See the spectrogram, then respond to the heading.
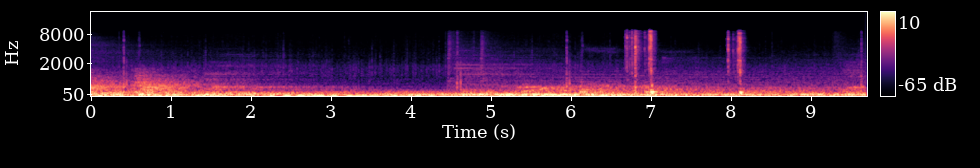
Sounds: inside a large room or hall, Music

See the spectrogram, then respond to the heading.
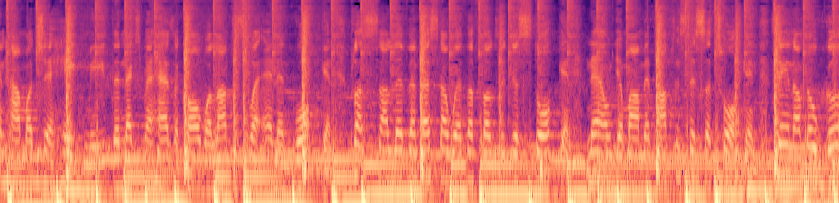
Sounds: Music

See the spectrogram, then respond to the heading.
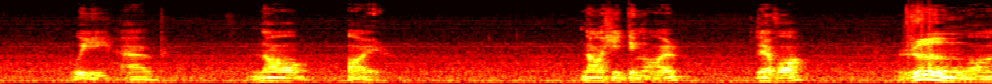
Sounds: Speech

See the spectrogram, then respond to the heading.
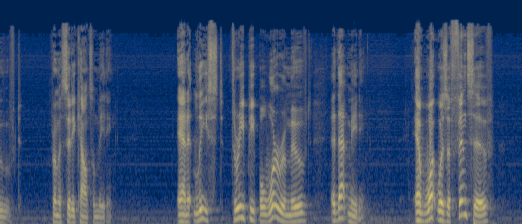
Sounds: Male speech, Speech, Narration

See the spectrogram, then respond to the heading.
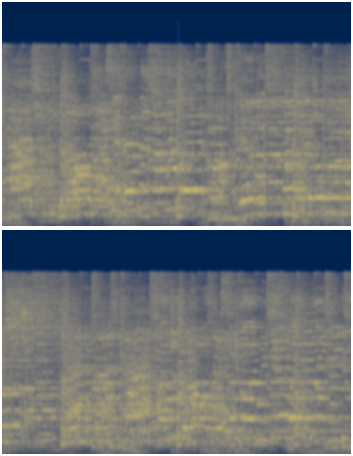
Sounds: Music

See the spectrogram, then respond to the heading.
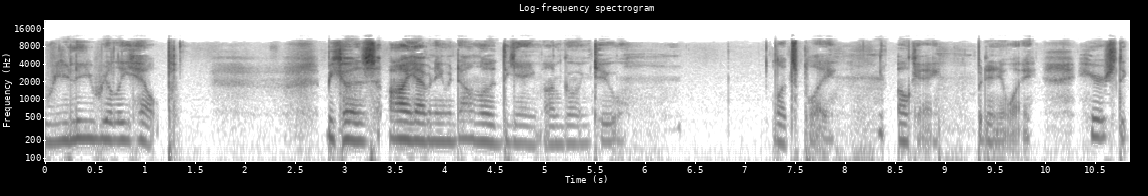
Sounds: Speech

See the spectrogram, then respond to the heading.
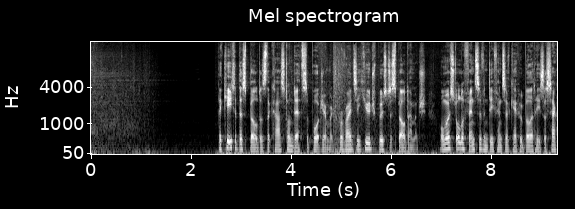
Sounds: Speech

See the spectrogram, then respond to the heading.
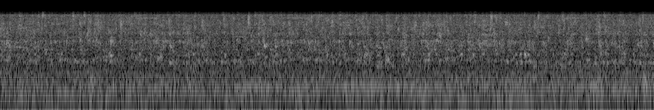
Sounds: Water

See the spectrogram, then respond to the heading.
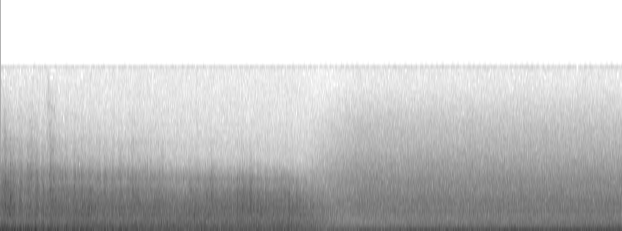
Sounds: Railroad car, Clickety-clack, Rail transport, Train

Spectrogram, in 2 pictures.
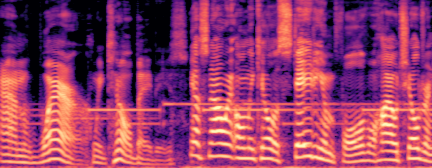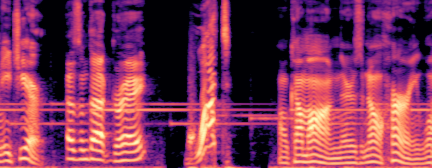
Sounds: Speech, Music

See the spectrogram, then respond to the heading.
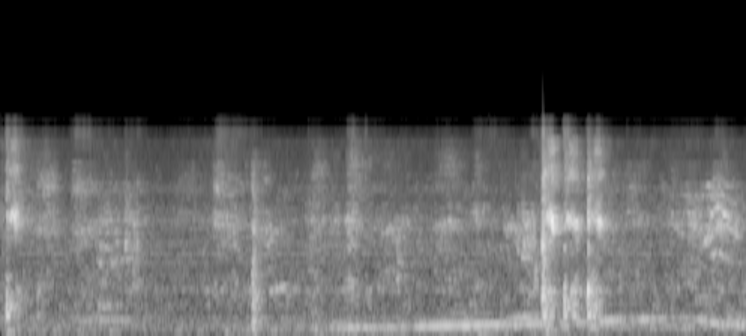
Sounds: Speech

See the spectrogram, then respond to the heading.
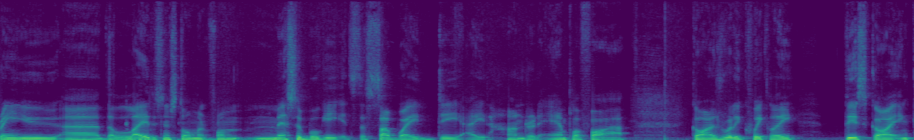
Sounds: Speech

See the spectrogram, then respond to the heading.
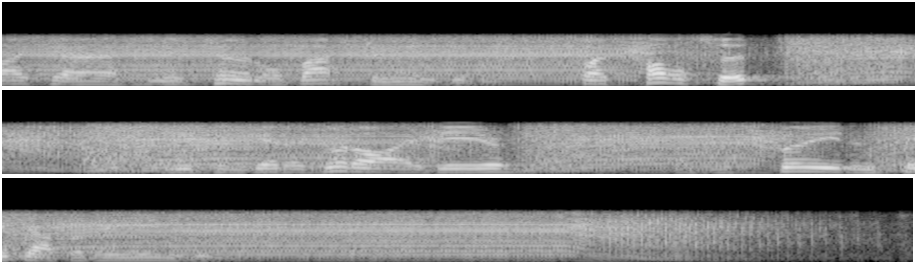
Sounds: Engine, Accelerating, Speech

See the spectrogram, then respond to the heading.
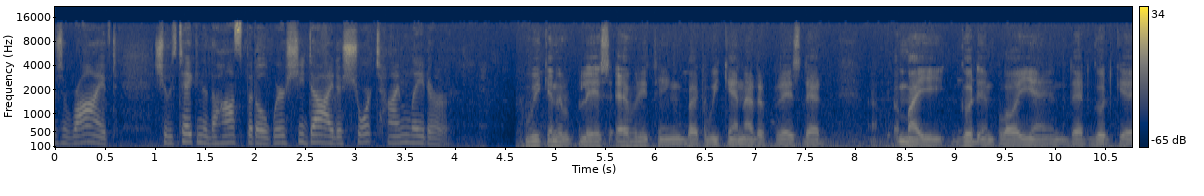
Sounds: Speech

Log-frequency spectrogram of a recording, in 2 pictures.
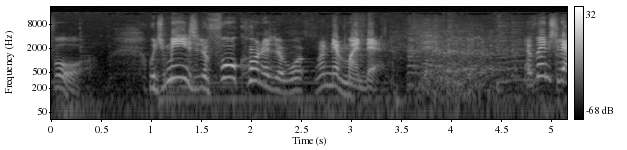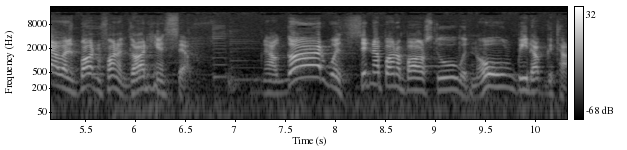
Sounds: Speech

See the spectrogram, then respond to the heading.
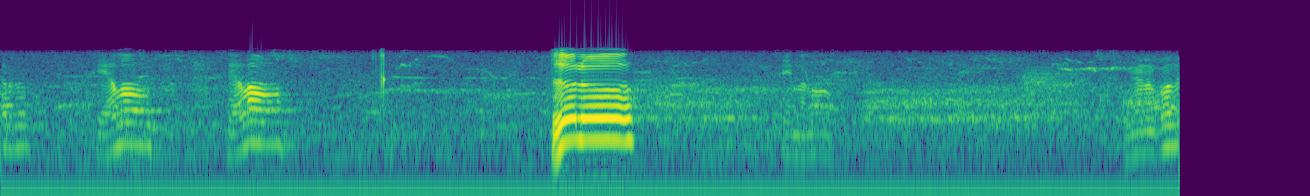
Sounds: Speech

